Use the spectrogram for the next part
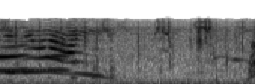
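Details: Beagle puppy during its first steps, giving a drawn-out, tonal whine that slides downward in pitch over about one second. Quiet shuffling follows, and a short voice comes at the end.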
